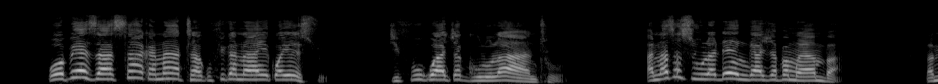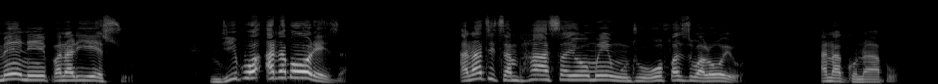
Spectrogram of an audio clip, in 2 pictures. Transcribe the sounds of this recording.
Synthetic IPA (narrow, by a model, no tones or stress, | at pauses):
pɔpɛzasakanatʰak̬ufikanajɛkwajɛsu | t͡ʃifukwat͡ʃaɡululaːntʰṵ | anas̬asulaɗɛŋɡat͡ʃap̬amwamba̰ | pamɛnɛpanalijɛːsṵ | ndipɔʔataɓɔlɛza̰ | anat͡sʰit͡sʰampʰasajɔmwɛmuntʰuwɔfaziwalɔjɔ̰ | anaɡɔna̰ːpɔ̰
